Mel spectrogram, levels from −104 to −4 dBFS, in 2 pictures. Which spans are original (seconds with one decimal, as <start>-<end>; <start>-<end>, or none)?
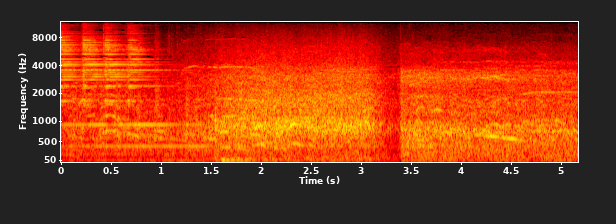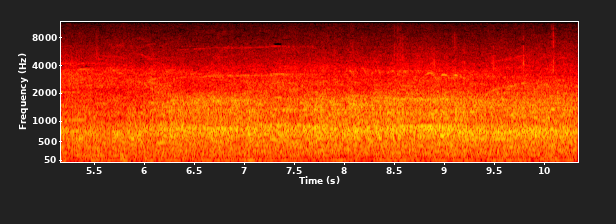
0.0-10.3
